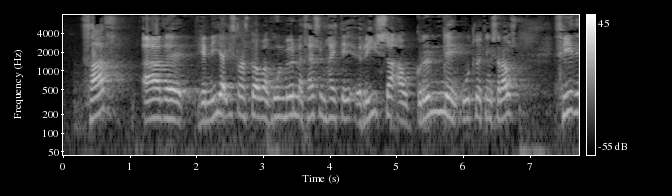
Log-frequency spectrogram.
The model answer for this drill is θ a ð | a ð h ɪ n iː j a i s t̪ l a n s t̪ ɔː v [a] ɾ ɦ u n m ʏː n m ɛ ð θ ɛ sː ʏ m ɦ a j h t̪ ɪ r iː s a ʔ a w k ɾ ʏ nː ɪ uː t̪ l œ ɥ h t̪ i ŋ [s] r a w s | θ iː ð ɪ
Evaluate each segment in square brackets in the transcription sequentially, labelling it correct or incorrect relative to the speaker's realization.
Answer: correct, correct

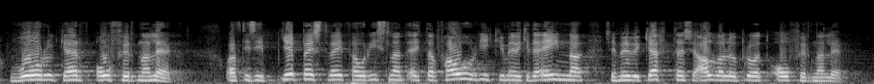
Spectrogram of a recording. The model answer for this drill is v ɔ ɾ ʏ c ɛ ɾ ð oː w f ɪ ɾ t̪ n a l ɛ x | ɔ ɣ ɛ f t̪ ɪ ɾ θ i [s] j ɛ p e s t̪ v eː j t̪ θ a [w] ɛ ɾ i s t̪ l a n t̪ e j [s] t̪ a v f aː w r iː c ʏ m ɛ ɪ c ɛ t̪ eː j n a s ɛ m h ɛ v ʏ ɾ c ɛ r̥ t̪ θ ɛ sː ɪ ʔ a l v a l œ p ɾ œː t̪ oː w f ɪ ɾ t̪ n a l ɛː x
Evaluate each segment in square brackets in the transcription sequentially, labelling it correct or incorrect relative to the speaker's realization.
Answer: incorrect: none, correct, incorrect: h

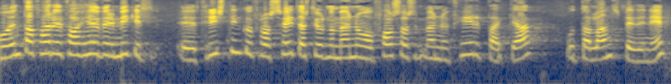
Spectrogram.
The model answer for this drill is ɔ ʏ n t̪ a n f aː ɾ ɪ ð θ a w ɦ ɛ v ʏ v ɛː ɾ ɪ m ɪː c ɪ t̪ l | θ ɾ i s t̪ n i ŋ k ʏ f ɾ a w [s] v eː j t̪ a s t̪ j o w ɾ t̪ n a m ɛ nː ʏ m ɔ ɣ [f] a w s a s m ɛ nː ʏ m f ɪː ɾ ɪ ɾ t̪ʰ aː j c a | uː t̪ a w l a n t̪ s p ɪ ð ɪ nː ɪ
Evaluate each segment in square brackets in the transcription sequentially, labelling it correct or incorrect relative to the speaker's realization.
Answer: correct, correct

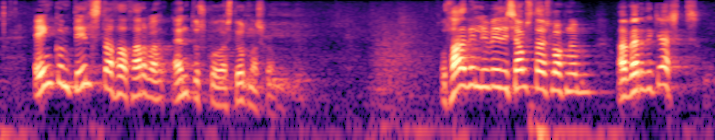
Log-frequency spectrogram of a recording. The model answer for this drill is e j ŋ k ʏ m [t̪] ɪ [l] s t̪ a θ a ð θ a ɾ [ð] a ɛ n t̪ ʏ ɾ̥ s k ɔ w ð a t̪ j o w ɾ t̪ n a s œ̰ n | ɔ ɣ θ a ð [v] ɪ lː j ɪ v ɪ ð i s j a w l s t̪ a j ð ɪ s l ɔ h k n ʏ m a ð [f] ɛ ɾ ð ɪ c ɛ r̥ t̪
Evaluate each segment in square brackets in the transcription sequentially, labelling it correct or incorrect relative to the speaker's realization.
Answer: correct, correct, incorrect: v, correct, incorrect: v

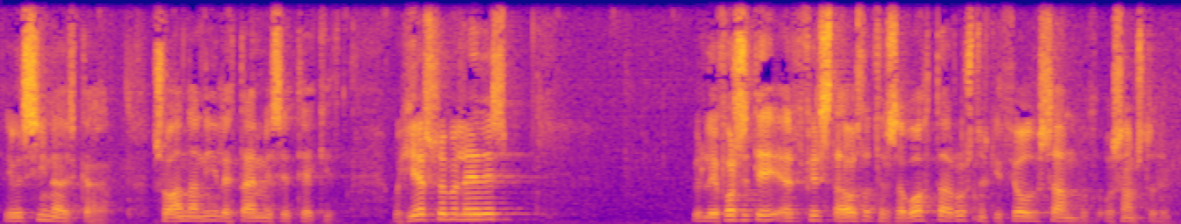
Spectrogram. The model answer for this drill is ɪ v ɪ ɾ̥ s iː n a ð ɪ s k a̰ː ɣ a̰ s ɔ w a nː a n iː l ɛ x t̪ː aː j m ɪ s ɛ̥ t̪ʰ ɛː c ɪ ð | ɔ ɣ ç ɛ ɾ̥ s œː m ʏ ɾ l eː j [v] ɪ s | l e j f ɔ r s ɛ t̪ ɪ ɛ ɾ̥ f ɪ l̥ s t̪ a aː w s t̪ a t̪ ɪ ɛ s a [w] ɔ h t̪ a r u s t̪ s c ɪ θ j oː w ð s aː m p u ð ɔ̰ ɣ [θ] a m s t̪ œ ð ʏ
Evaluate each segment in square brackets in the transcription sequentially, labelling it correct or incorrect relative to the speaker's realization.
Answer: incorrect: ð, incorrect: v, incorrect: s

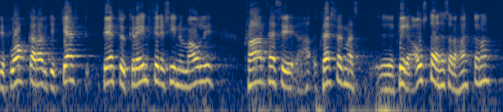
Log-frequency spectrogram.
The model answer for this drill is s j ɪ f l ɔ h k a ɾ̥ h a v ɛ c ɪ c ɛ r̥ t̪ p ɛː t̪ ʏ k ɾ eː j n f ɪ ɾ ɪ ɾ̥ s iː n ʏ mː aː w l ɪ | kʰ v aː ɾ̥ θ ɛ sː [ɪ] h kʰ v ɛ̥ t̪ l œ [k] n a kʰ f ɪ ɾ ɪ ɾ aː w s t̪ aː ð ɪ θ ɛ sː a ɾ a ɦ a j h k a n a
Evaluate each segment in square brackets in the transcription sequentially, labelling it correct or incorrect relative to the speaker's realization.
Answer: correct, correct

